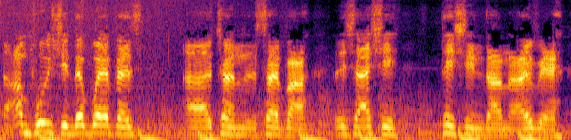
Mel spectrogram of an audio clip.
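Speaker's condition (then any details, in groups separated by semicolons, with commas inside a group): Motor neuron disease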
